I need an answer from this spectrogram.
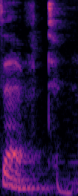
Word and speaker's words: served: with ed endings so say first come first served and not first come first save number eight which is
